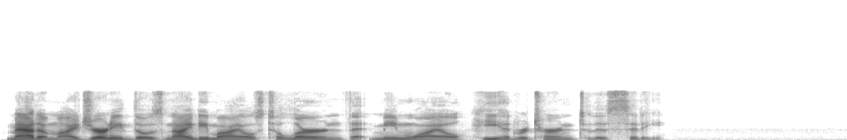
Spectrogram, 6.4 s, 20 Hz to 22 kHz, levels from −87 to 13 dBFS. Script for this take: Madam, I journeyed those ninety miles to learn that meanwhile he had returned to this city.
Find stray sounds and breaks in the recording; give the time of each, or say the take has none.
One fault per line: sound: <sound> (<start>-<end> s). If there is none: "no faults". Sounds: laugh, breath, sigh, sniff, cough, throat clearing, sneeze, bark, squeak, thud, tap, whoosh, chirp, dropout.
no faults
